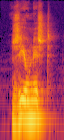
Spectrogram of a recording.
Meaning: Zionism
- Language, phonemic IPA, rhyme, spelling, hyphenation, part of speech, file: Dutch, /ˌzi.oːˈnɪst/, -ɪst, zionist, zi‧o‧nist, noun, Nl-zionist.ogg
